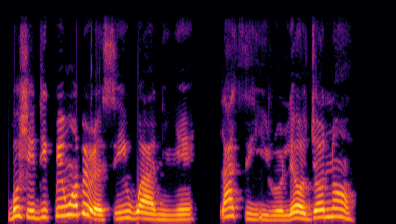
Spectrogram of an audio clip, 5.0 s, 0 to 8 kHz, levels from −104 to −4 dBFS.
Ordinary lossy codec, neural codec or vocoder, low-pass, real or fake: none; none; 7.2 kHz; real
